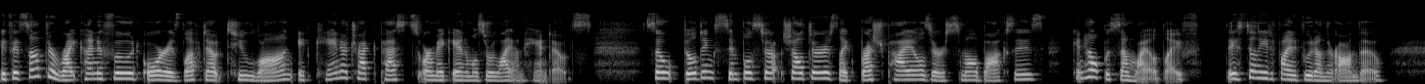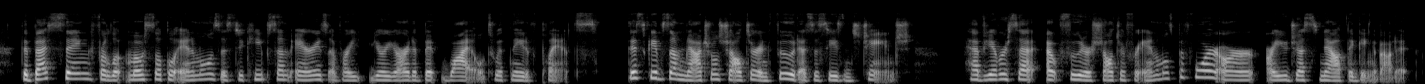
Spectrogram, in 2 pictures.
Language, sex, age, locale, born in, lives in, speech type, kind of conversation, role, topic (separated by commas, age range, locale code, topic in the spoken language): English, female, 25-29, en-US, United States, United States, read, expert-assistant, expert, How do seasons influence animal migration and behavior?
